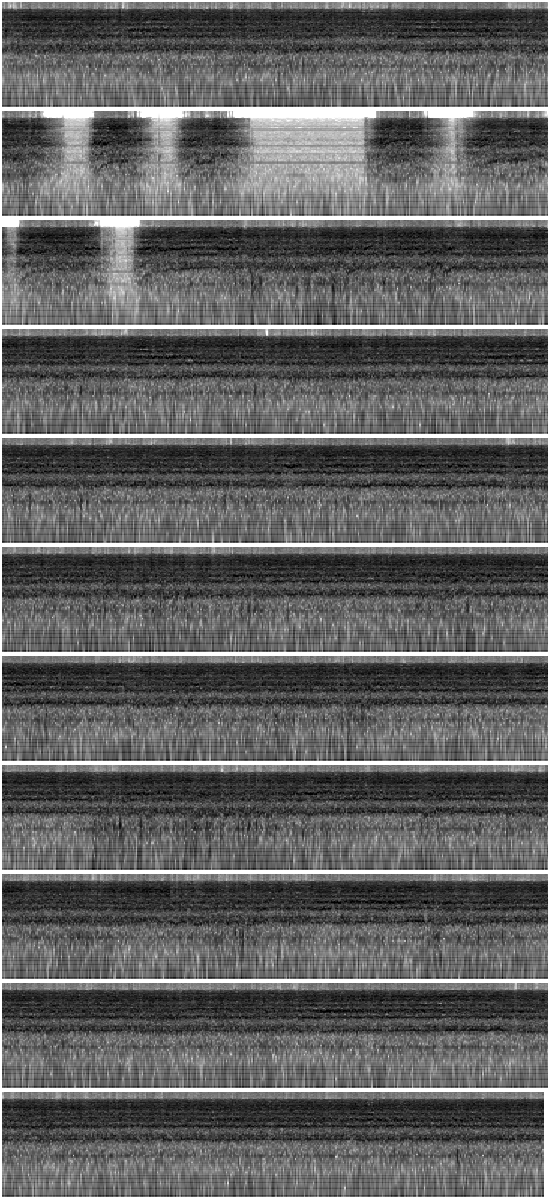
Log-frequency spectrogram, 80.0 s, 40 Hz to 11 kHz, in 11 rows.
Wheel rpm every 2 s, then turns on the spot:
210, 220, 230, 190, 60, 20, 70, 120, 140, 220, 220, 230, 220, 220, 230, 240, 230, 220, 230, 210, 230, 230, 220, 230, 230, 230, 220, 220, 230, 220, 210, 220, 220, 230, 230, 220, 220, 230, 230, 230.
none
